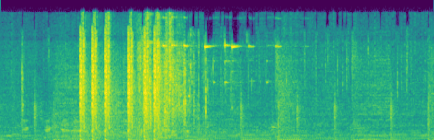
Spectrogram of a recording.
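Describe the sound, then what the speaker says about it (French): Rapid bursts of automatic gunfire and scattered shots in a Watch Dogs gunfight, loud and close, clustered in the first half and thinning into sporadic pops over a steady game-score hum. "C'est un gunfight tout à fait classique."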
